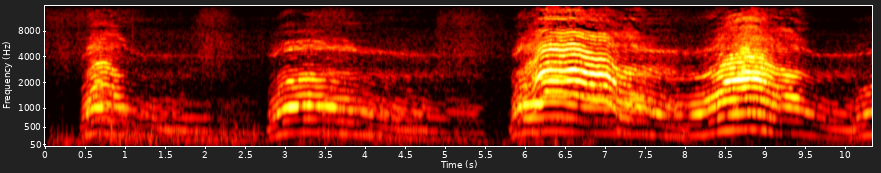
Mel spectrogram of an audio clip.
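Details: Fighting village cats trading drawn-out yowls: four long wailing calls separated by short gaps, the first two falling in pitch, the later ones louder, wavering and rising to strained peaks.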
